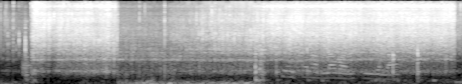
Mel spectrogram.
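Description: Dried red chilies and cumin crackle and sizzle loudly in hot oil in a village kitchen, a dense steady frying hiss with sharp pops and a few stirring scrapes, no talking.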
